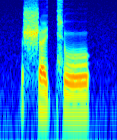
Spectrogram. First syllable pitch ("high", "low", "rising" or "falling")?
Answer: high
